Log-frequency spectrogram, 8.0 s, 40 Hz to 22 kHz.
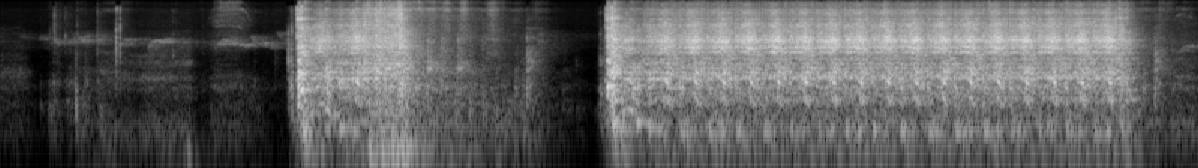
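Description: A Citroën 2CV engine cranks briefly, catches, stumbles, then fires up and runs at a steady, loud idle for several seconds, close to the microphone with faint sounds before the start.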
